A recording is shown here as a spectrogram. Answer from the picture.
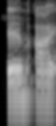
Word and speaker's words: million: million another one um m-i-l-l-i-o-n million that's once again it's like in spanish miyon the l is pronounced ya ya but that's not always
